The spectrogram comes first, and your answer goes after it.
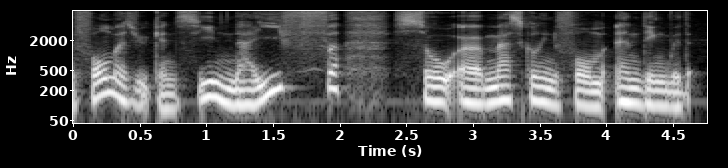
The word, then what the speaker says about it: naïf: But if you put the tréma, then it means that you will have to pronounce first A, na, and then separately you will pronounce the I. Naïf.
